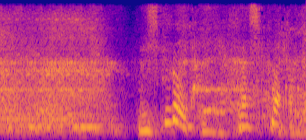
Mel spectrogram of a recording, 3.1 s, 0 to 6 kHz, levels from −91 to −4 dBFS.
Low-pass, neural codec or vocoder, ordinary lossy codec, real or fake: 5.4 kHz; codec, 16 kHz, 1.1 kbps, Voila-Tokenizer; none; fake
